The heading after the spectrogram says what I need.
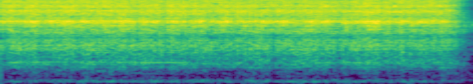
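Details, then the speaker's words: HO Viper slot car giving a shrill, steady high whir with a gritty, chattery edge that cuts off when power drops; gears not broken in and too much play in the un-shimmed rear end. "See, these gears ain't broken in. That's what it is. You know? I got too much play in this rear end."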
